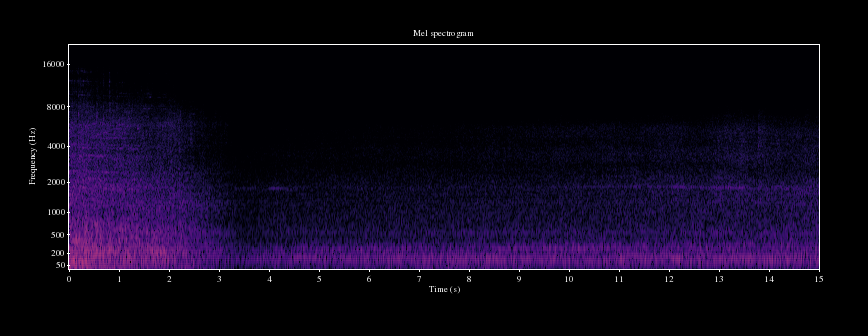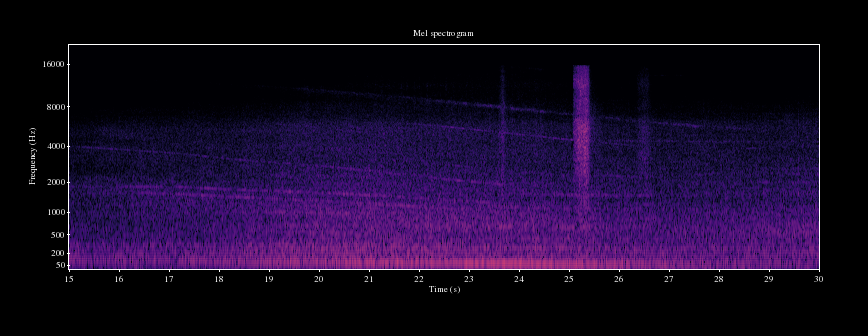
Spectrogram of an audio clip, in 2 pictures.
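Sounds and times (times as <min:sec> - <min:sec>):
sharp hiss burst: 0:25.1 - 0:25.6.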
